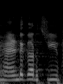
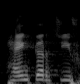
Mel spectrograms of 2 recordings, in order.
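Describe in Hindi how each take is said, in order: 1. 'han' के बाद d की आवाज़ सुनाई देती है। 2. 'han' के बाद d की कोई आवाज़ सुनाई नहीं देती। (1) "दिखने में तो हैंड कर चीफ है" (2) "ये डी है ना, ये साइलेंट है। हैंकर चीफ क्या बोलेंगे"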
